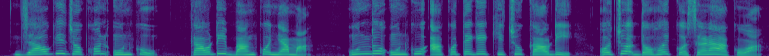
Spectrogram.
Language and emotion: Santali, neutral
